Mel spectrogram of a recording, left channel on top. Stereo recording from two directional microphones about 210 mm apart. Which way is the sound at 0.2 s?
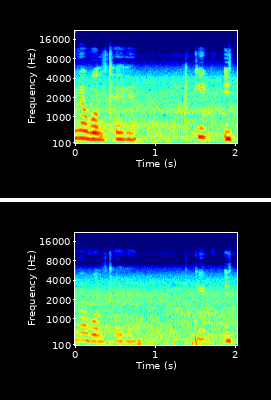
55° left (ahead or behind).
